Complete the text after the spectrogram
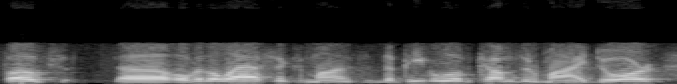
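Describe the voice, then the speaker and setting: Loud, passionate man on a phone line. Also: a little high, steady tone, a little fast. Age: 50s. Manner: loud, passionate, rambling with many fillers. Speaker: radio show host. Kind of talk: casual talk show chat. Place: front porch outdoors.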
